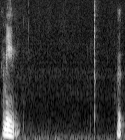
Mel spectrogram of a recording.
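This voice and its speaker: A man's voice: extremely slow, mellow. A man giving a casual, unscripted spoken review, rambling and thinking aloud in a self-deprecating way. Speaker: amateur vlog reviewer.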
